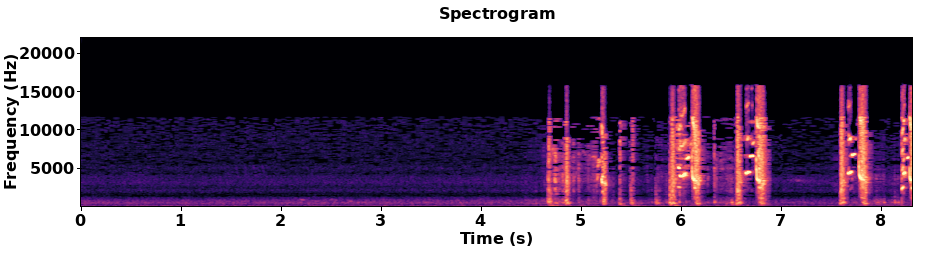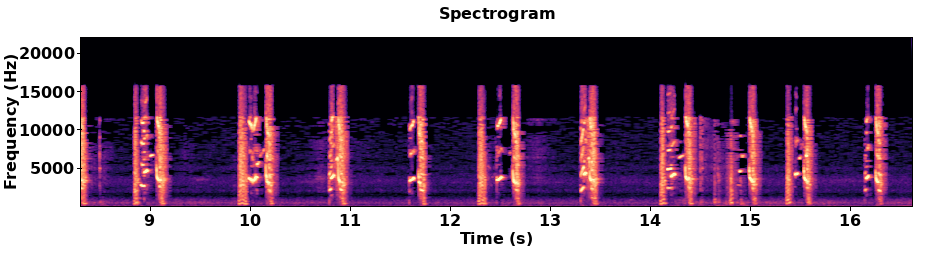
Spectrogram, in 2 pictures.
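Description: Loud, sharp bird calls repeated one to two a second, sometimes in quick pairs, starting about five seconds in, over steady outdoor background noise.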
